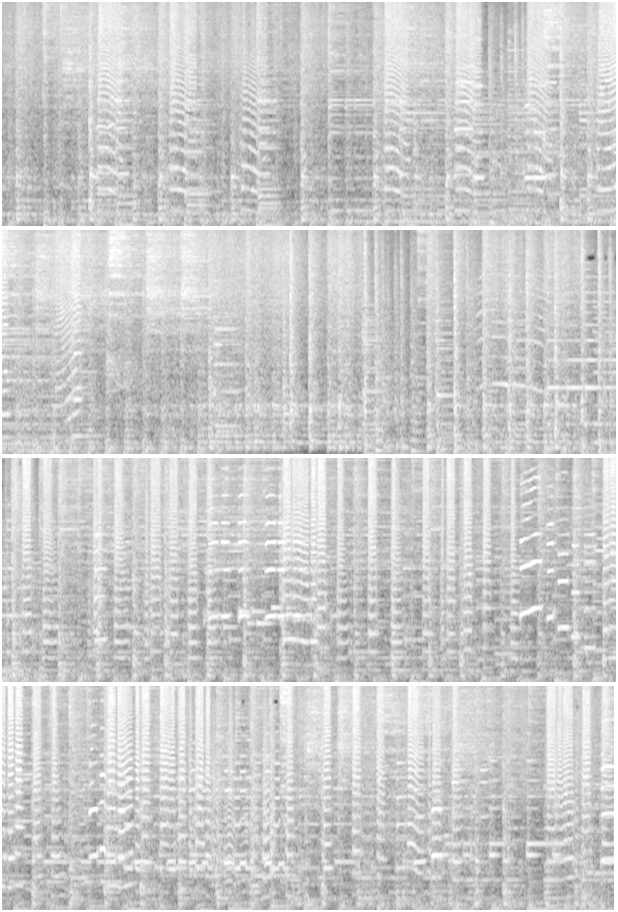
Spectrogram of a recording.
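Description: A small jazz band playing with trombone, clarinet, piano, double bass and busy drum kit. The bass and low end drop out for a couple of seconds partway through.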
